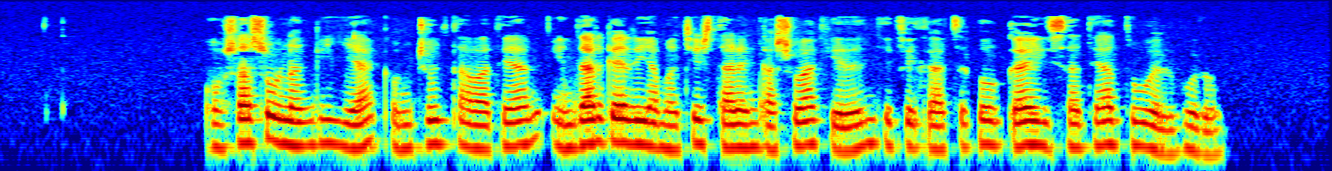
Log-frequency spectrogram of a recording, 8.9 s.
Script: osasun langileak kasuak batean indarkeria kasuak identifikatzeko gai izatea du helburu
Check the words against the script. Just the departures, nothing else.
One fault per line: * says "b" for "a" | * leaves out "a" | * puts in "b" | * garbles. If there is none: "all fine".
* says "kontsulta" for "kasuak"
* puts in "matxistaren"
